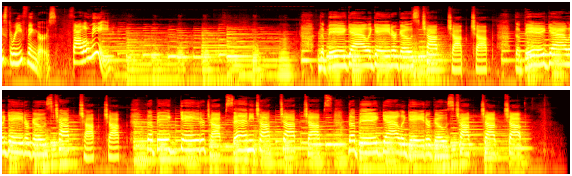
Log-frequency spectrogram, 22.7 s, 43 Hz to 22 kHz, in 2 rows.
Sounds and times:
Music: 1.9s - 9.2s, 10.0s - 13.0s, 14.0s - 22.1s.

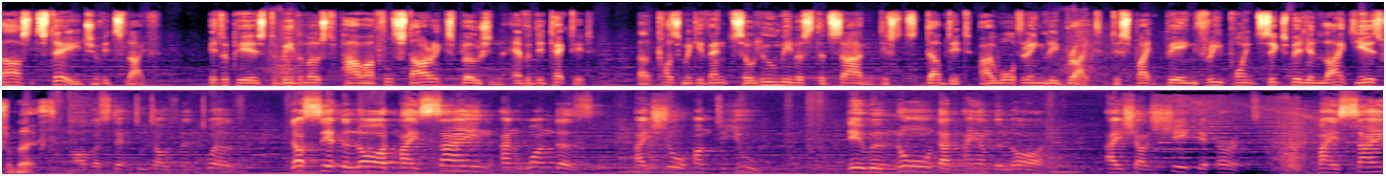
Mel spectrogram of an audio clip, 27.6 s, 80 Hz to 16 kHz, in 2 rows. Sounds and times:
Speech: 0.0s - 21.4s, 22.3s - 24.3s, 24.9s - 26.3s, 26.9s - 27.6s
Music: 0.0s - 27.6s.

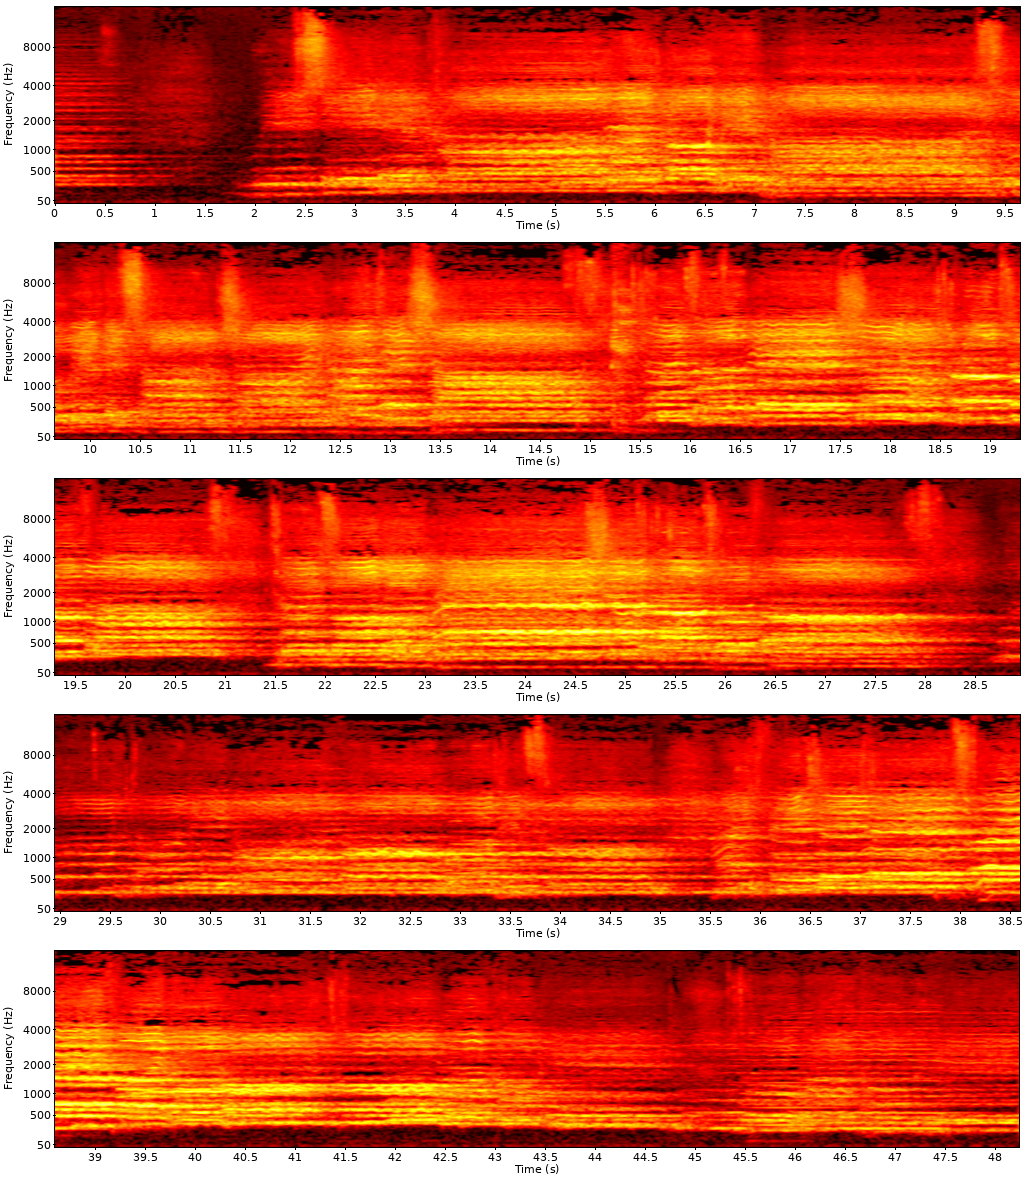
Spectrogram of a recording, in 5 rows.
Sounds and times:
A capella: 0.0s - 48.2s
Choir: 0.0s - 48.2s.

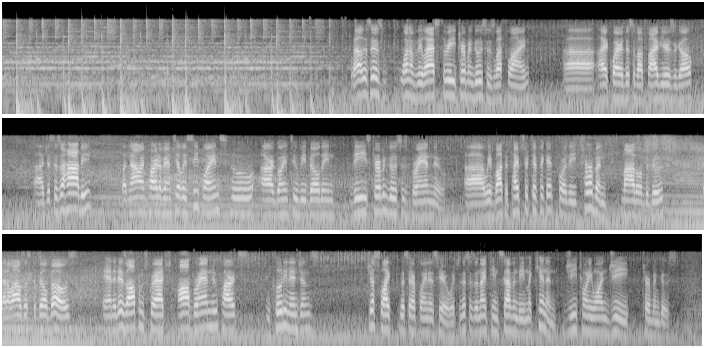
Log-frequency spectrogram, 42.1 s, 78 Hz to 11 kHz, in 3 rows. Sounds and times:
Speech: 7.0s - 10.6s, 11.2s - 13.8s, 14.7s - 15.8s, 16.4s - 27.4s, 28.0s - 34.4s, 35.4s - 41.6s.

